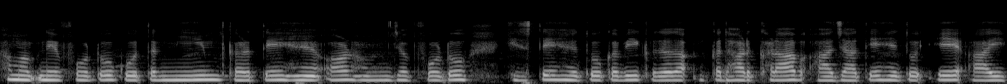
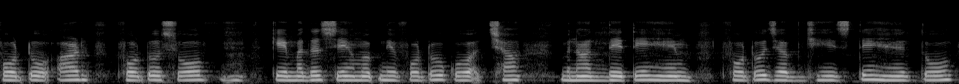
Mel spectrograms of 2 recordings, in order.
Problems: constant background noise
